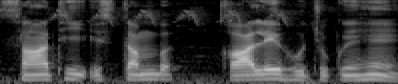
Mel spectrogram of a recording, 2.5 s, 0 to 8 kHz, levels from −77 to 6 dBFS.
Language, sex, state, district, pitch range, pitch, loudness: Hindi, male, Bihar, Vaishali, 110-125 Hz, 115 Hz, -24 LUFS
